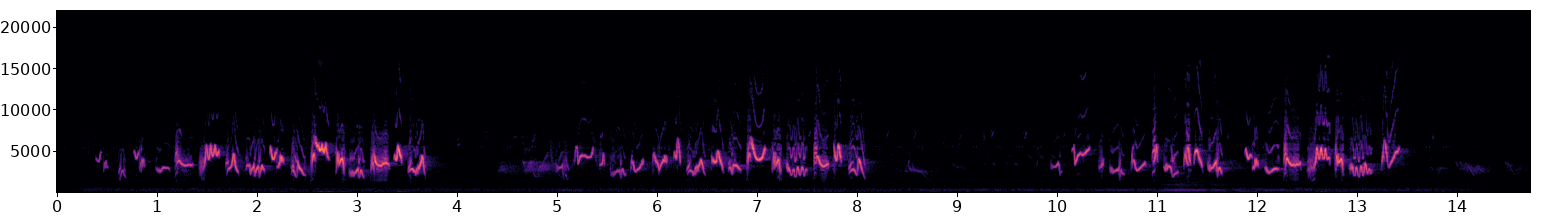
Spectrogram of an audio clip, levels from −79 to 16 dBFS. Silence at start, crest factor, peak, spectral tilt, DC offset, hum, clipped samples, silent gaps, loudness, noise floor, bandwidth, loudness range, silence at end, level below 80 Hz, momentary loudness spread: 0.4 s; 20 dB; -4 dBFS; 6 dB/octave; under 0.1%; none; under 0.1%; none; -19 LUFS; -69 dBFS; 15.5 kHz; 8 LU; 1.3 s; -80 dBFS; 16 LU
